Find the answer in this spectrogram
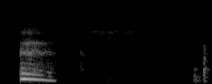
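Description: A man's short laughing sigh, one voiced exhale falling in pitch a moment after the start, followed by faint breathing.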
